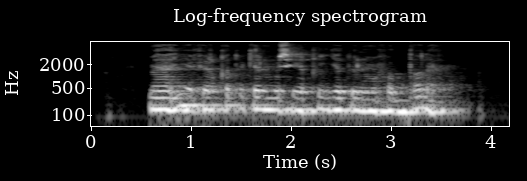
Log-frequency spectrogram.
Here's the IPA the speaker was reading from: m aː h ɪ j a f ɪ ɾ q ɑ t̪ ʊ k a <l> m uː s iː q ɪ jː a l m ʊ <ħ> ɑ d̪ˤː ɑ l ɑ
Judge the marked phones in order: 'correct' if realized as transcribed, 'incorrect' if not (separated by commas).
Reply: correct, incorrect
